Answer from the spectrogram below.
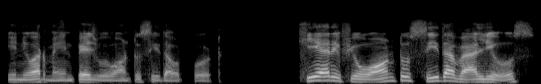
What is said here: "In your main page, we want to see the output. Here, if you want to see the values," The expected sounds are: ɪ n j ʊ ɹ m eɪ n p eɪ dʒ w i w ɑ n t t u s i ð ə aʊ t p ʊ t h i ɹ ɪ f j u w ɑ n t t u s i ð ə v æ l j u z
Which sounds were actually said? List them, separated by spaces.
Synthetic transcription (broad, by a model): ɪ n j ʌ ɹ m eɪ n p eɪ dʒ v i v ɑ n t t u s i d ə aʊ t p ʊ t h i ɹ ɪ f j u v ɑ n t t u s i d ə v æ l j u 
